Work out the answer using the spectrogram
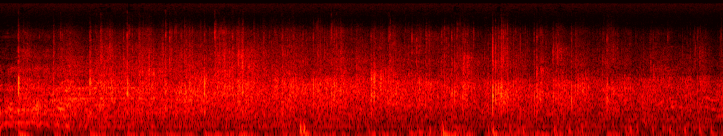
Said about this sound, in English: Normally, when there's a science experiment, there's a little applause.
